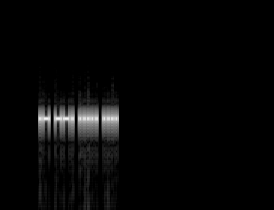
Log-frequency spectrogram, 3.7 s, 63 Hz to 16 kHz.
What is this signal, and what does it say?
Morse code, heard as a keyed tone, about 46 wpm, 700 Hz. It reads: AG5H
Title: USA Call Signs - 4 Characters - 45wpm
